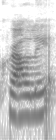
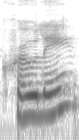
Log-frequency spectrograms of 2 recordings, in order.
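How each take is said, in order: First: The first syllable does not sound like crow. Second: The first syllable sounds like the word crow. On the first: The speaker calls it wrong. "not Crowley" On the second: The speaker calls it right. "I've been corrected"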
